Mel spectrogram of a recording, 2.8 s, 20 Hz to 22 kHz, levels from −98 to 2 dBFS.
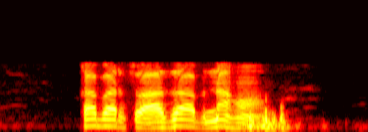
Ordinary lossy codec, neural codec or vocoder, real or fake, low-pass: AAC, 32 kbps; none; real; 3.6 kHz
